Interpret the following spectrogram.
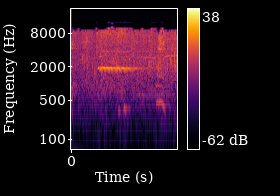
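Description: Theatre audience applauding, with one steady high tone held for about a second near the middle.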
